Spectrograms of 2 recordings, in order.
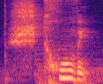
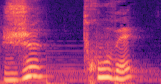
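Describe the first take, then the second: First: The vowel of 'je' is dropped and contracted. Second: The vowel of 'je' is clearly pronounced. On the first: "il dit je trouvais ... on contracte les mots" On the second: "Il ne dit pas je trouvais"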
